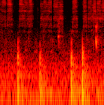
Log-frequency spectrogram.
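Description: Dry-erase marker writing on a whiteboard: several short, faint strokes as figures and letters are written.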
